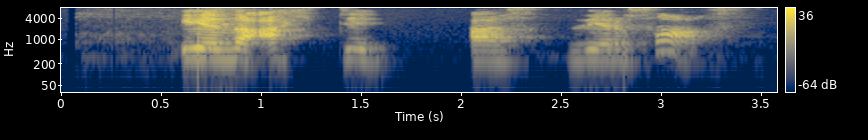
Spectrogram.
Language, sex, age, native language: Icelandic, female, 8, Icelandic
